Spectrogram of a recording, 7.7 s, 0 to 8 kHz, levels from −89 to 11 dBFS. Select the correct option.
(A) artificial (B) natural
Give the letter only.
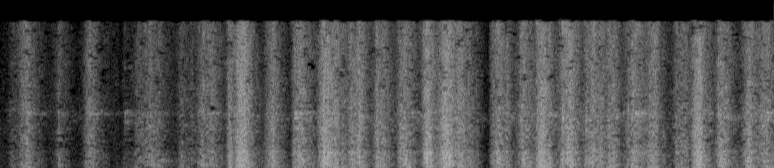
B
